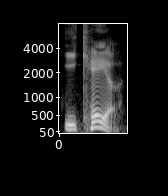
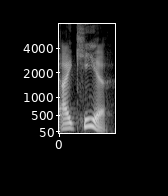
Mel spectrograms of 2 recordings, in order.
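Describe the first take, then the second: First: The word starts with 'ee'. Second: The word starts with 'eye'. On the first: The speaker calls it right. "But the correct pronunciation is IKEA" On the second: The speaker calls it wrong. "Who doesn't say IKEA?"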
